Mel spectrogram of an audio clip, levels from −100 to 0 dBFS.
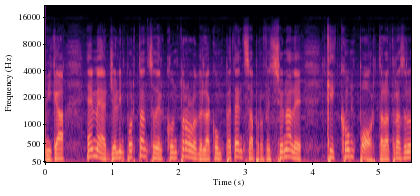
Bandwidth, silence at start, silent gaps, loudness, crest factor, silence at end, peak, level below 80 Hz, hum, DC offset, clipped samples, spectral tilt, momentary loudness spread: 13 kHz; 0 s; none; -25 LUFS; 14 dB; 0 s; -10 dBFS; -36 dBFS; none; under 0.1%; under 0.1%; -6 dB/octave; 4 LU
